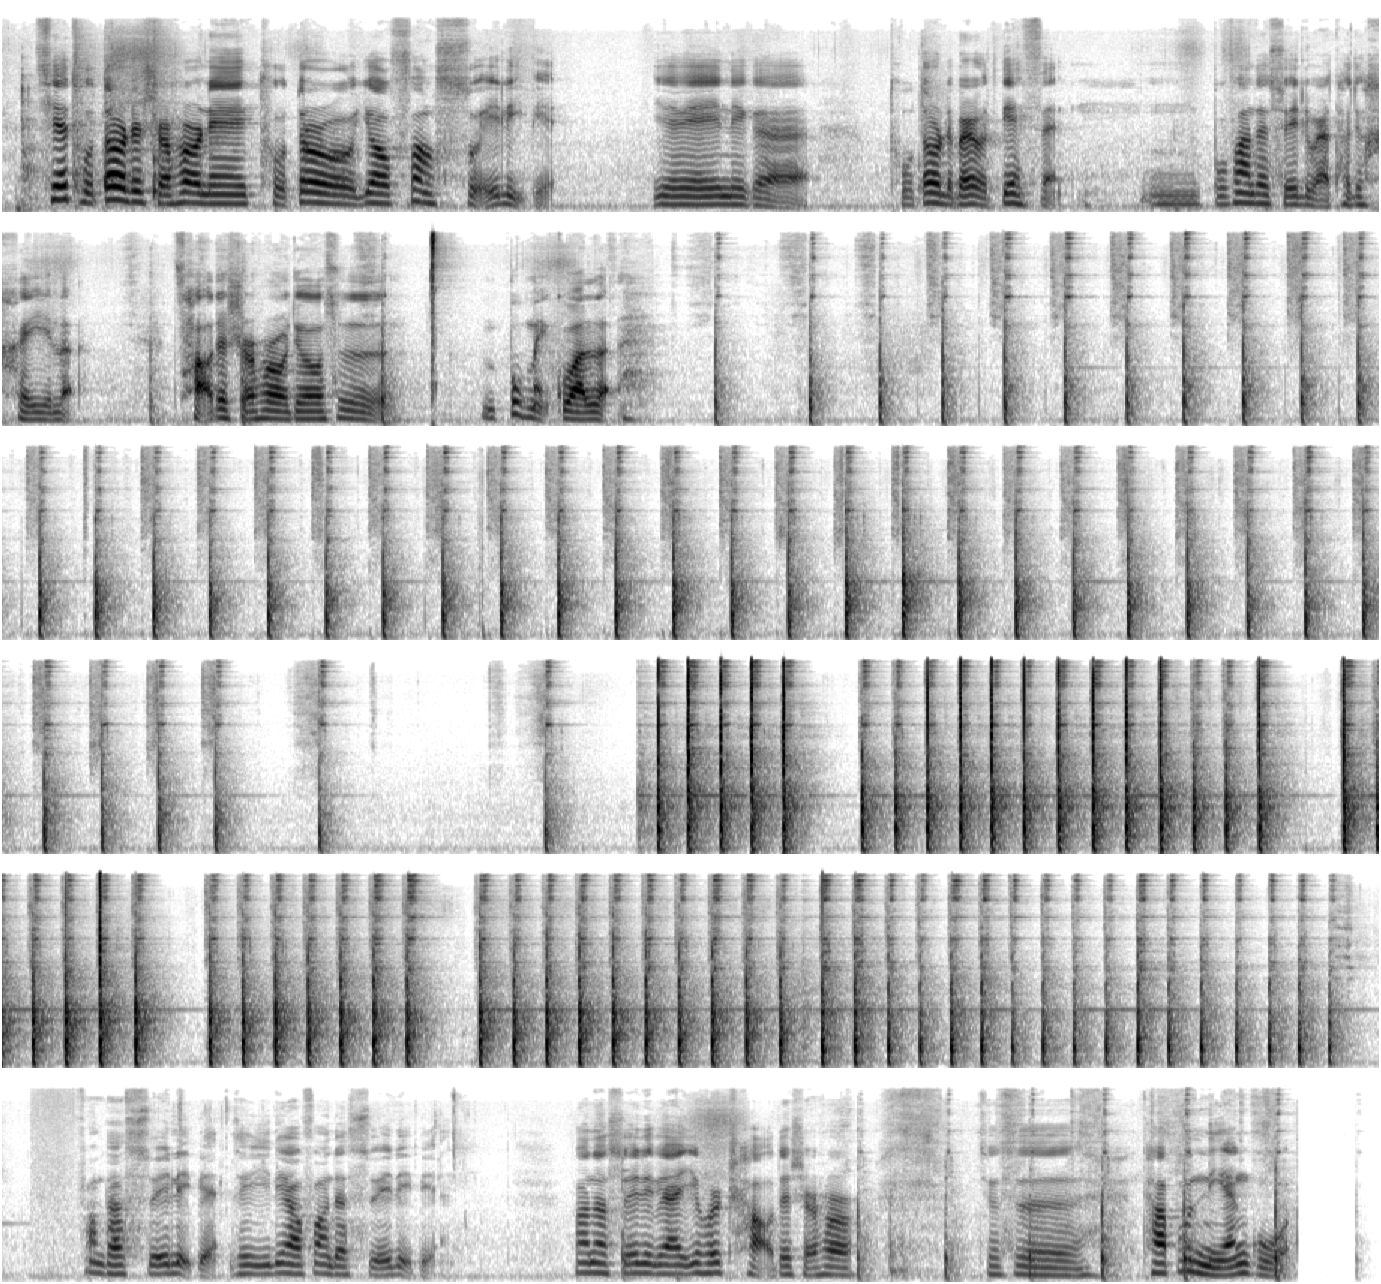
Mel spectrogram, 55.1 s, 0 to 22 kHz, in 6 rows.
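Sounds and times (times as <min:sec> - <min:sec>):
cleaver chopping on wooden board: 0:14.5 - 0:29.8, 0:31.2 - 0:45.7, 0:53.2 - 0:54.5.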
